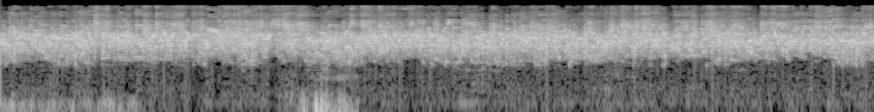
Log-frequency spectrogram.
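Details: A flock of budgerigars keeps up a steady high chatter of rapid chirps and scratchy warbling, with a brief low rumble early on.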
